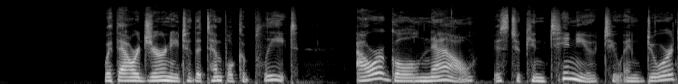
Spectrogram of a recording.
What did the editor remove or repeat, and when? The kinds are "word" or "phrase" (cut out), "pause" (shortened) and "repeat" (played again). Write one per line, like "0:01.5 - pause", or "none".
none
